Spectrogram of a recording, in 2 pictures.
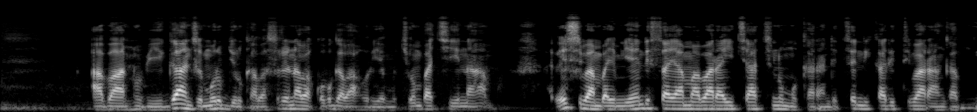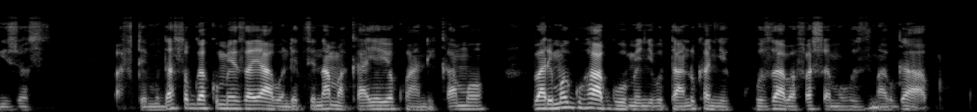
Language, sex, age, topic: Kinyarwanda, male, 25-35, education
